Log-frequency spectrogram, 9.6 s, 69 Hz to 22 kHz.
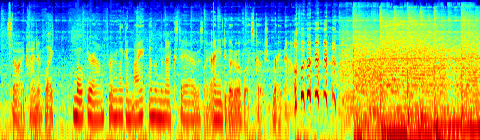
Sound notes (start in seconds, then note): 5.9 laughs; 7.0 upbeat music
